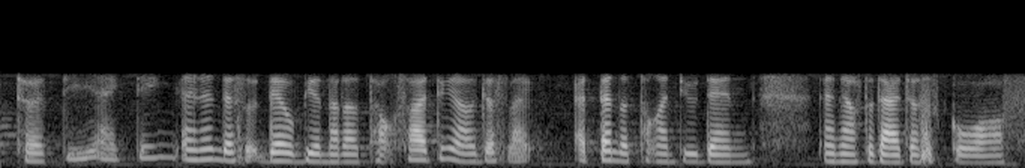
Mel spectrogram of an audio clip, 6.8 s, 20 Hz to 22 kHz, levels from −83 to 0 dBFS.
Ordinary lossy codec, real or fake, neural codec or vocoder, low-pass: none; real; none; 3.6 kHz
